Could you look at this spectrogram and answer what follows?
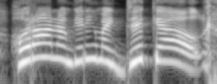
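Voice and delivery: high-pitched, hammed-up interruption; mock eager. Rick on the phone to Carl, mock eager.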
